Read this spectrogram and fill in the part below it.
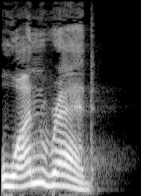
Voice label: voice Over, roulette; europeanroulette3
